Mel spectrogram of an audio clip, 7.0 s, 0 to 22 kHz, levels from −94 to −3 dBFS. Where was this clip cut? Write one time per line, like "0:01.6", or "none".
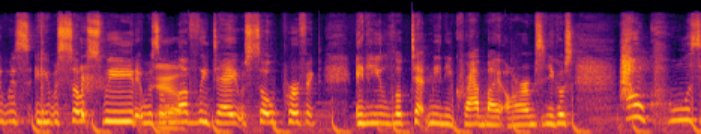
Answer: none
